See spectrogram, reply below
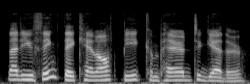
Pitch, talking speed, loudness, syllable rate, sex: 200 Hz, 190 wpm, -17 LUFS, 5.6 syllables/s, female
